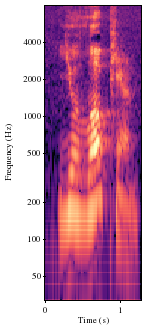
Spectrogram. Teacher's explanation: Turahatangiza article a kuko twasanze ko a itangira ikoreshwa before a consonant cyangwa se consonant sound. Bivuga ngo iyi u yabaye iri kumvikana nka consonant sound kuko ntago ikiri u, ahubwo dusoma you. European nayo irumvira gusoundinga you, European.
